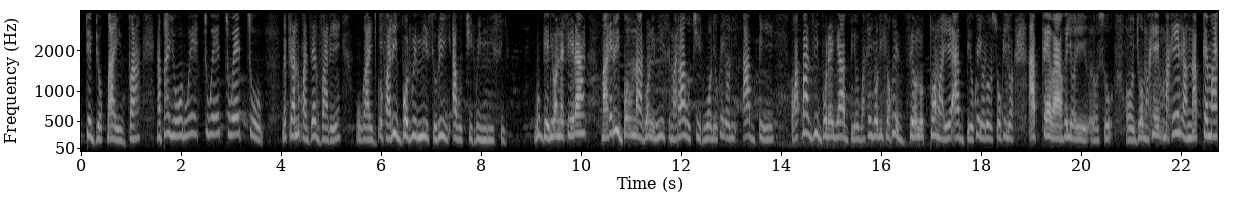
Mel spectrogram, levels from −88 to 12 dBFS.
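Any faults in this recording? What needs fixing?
No faults turn up in this audio, so nothing needs to be fixed.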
